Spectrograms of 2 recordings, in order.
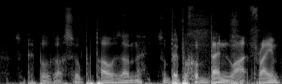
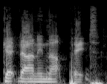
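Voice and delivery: mock shouting; 7 semitones higher, 8 dB louder than usual. Mock bossing the child.

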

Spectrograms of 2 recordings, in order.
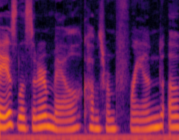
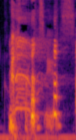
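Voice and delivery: high, squeaky comic squeal on the last words; squealed punchline; 8 dB louder than usual. Pretend. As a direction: squeak it out like a gleeful joke.

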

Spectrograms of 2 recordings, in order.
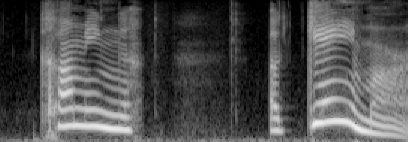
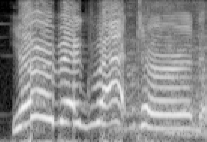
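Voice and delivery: loud, higher gleeful jab; teasing shout; 6 semitones higher, 9 dB louder than usual. Real, not acted. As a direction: yell the insult with glee. Teasing insult to brother.

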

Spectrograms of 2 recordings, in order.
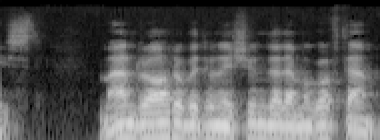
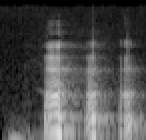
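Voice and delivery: short, high-pitched chuckle; acted chuckle; 6 semitones higher than usual. Character laughing at having caught the other hiding, chuckling. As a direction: let out a brief knowing laugh in character.

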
